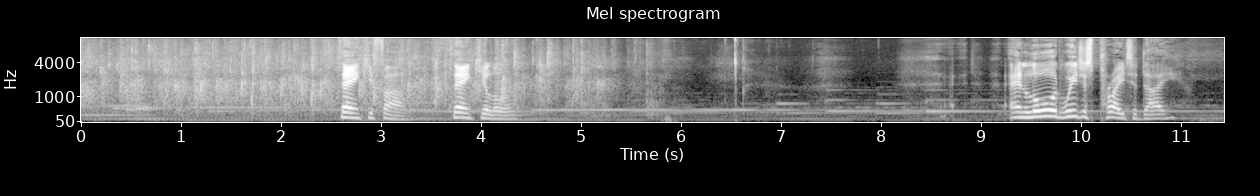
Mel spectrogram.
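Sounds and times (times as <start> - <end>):
audience clapping: 0.0 - 6.0
speech: 2.6 - 4.5, 9.3 - 11.0.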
